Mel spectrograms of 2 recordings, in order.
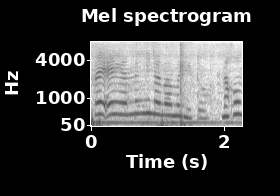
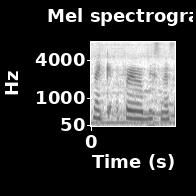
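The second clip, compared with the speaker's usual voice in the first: ordinary talk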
